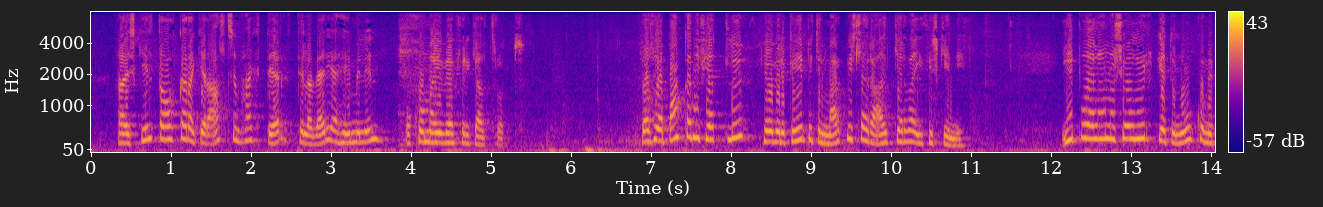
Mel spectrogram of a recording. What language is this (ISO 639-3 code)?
isl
